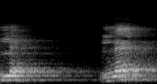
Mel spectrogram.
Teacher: हमारी जिह्वा कहां स्पर्श कर रही है, दंते, यानी दांत को स्पर्श कर रही है। इस वजह से ले का उच्चारण स्थान हो गया दंते।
